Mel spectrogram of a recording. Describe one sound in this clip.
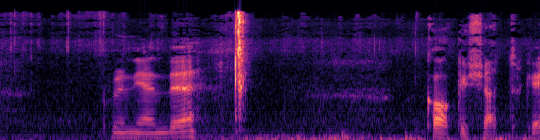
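A rifle's metal parts click as it is handled.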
